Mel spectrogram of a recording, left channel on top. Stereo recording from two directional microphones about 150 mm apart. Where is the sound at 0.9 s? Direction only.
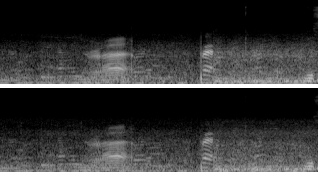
20° left (ahead or behind).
